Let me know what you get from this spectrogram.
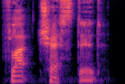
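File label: "flat chested", British English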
